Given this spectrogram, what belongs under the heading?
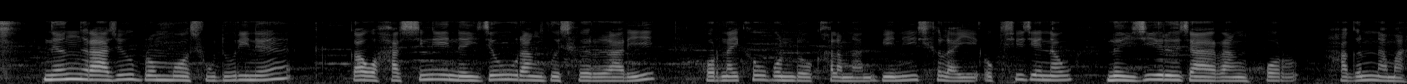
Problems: continuous background conversations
